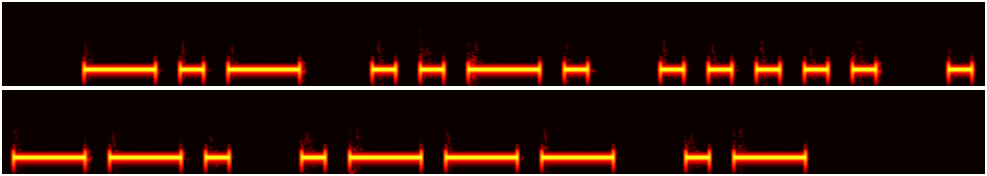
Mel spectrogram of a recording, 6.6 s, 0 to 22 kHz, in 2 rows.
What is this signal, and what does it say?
Morse code, heard as a keyed tone, about 15 wpm, 700 Hz. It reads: KF5PJA
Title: USA Callsign DE Callsign - 6 Characters - 15wpm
